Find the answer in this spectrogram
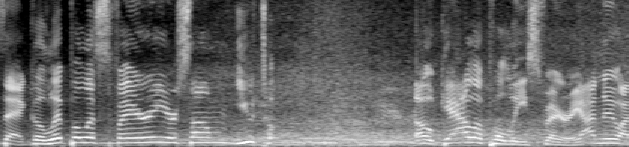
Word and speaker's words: Gallipolis Ferry: Gallipolis Ferry.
